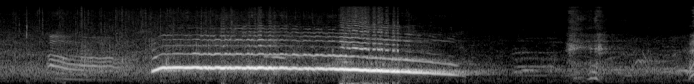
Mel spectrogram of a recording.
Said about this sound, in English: All right, so why am I speaking Shona? Why am I ululating on stage in Australia?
